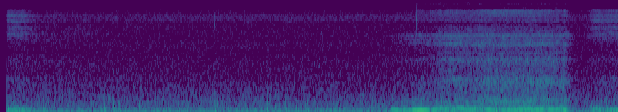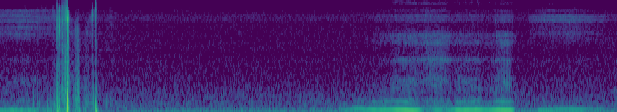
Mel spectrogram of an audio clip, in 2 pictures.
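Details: A sleeping dog in a quiet room: low rumbling snores on slow breaths, a few seconds each, with a brief clatter. Dog snoring.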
